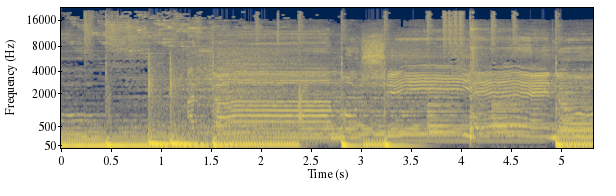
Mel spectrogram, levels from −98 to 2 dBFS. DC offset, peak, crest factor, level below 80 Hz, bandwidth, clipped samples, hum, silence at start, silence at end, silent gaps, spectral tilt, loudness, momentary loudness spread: under 0.1%; 0 dBFS; 10 dB; -14 dBFS; over 20 kHz; 0.2%; none; 0 s; 0 s; none; -3 dB/octave; -9 LUFS; 3 LU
